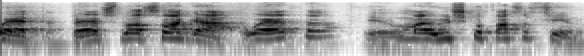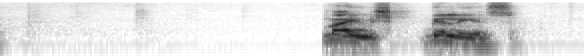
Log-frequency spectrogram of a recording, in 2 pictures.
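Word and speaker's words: ἦτα: vamos falar do eta eta cabra bom como na palavra fé a fé aqui é no caso mais aberto como na palavra felo felo nesse sentido Tá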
